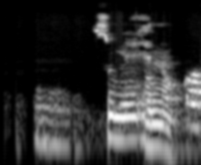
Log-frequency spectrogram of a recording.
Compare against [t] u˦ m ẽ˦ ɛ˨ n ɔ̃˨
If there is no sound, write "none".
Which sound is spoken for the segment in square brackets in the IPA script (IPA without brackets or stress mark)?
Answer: s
